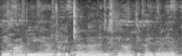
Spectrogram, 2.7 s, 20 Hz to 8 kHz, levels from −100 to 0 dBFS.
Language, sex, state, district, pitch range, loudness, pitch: Hindi, male, Uttar Pradesh, Shamli, 105-110 Hz, -14 LUFS, 110 Hz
